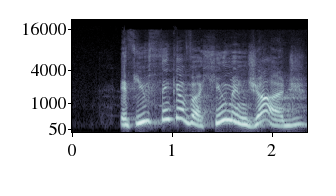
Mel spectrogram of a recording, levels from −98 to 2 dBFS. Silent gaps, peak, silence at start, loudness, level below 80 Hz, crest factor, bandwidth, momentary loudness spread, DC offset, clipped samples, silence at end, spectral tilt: none; -2 dBFS; 0.5 s; -16 LUFS; -74 dBFS; 14 dB; 11.5 kHz; 5 LU; under 0.1%; under 0.1%; 0 s; -7 dB/octave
